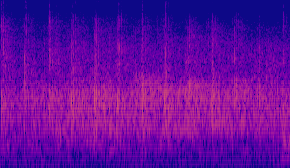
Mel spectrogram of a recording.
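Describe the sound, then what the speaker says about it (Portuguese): Audience applause at a Brazilian state government ceremony launching an integrity plan, faint and distant, a steady even patter of many hands. "Uma salva de palmas."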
